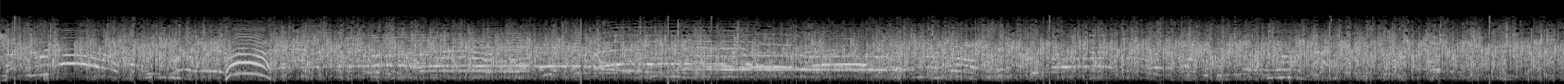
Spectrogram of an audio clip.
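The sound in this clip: Congregation clapping during a church sermon, a sustained, dense wash of many hands that runs throughout at a steady, loud level, with a voice calling out over the applause.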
